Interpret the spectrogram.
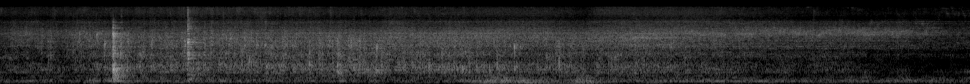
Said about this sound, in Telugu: ఇప్పుడు పూరీలు వేయించుకుందాం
